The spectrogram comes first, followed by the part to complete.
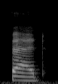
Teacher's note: A voiceless labial dental fricative followed by a high-ish front vowel, lax high-ish front vowel, unrounded, and then at the end there is a voiced alveolar oral stop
